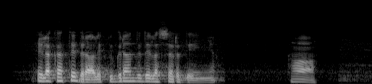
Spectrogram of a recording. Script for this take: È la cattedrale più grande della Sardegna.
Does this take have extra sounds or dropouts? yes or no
yes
